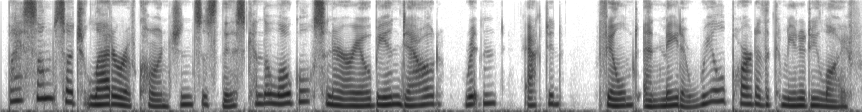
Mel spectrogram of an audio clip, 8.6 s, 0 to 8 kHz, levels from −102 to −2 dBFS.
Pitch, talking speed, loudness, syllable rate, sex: 210 Hz, 180 wpm, -22 LUFS, 5.3 syllables/s, female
